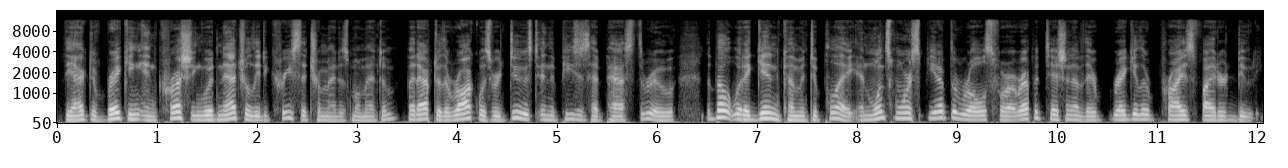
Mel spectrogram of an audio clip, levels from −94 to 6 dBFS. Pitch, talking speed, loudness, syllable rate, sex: 145 Hz, 235 wpm, -18 LUFS, 6.4 syllables/s, male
